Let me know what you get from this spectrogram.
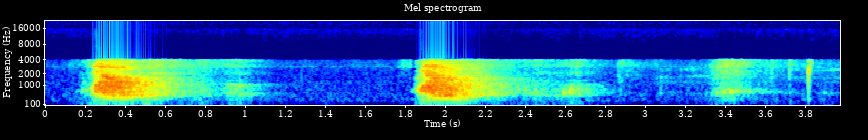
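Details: English Bulldog, a pet dog, barking while confronting a taco box: two loud, rough barks about 1.6 seconds apart, each with a short trailing tail, then a softer, shorter woof.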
